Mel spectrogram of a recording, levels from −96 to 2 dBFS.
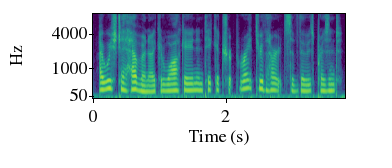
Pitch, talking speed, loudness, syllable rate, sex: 195 Hz, 300 wpm, -18 LUFS, 6.1 syllables/s, female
